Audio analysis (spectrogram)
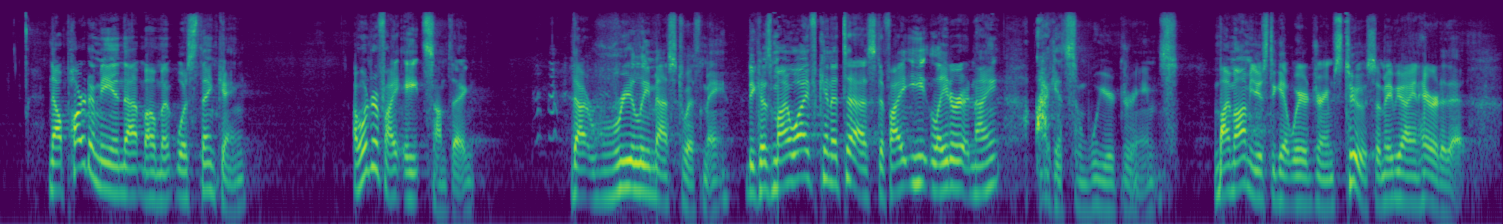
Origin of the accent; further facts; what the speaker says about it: Northeast, United States; I'm here from the Northeast, so there wasn't really anything until I met Pastor Eric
